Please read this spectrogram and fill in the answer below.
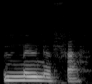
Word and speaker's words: Munifa: You can email me at, and it's pronounced Munifa.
